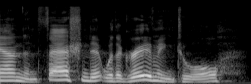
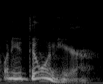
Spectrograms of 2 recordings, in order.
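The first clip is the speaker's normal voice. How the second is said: still small voice; 7 semitones higher, 9 dB quieter than usual. Retold or imitated. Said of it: "the still small voice".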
